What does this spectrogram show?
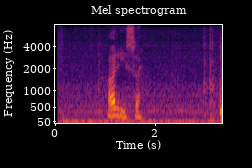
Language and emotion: Russian, neutral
